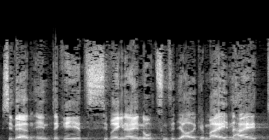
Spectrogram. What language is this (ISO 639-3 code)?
gsw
